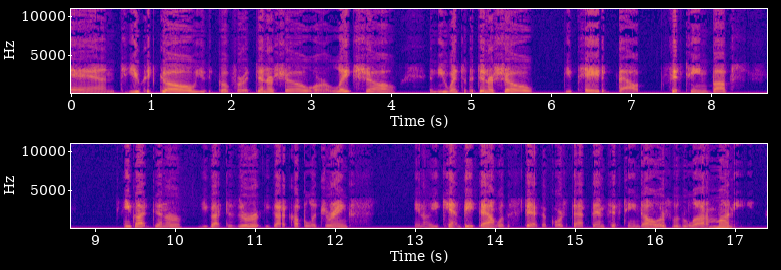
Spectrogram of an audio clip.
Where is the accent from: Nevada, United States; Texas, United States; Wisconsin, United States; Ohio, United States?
Nevada, United States; Las Vegas; I grew up in Las Vegas. My family moved there when I was very young, just as the 1960s were dawning.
